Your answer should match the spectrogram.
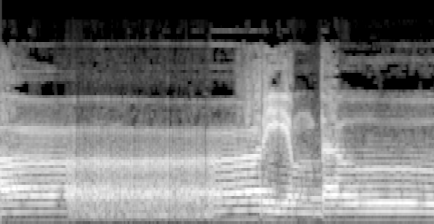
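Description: A man's voice chanting in two long, drawn-out held notes, with a short syllable between them; the second note slowly sinks in pitch. It is a Buddhist monk's melodic intoned recitation within a Khmer sermon.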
